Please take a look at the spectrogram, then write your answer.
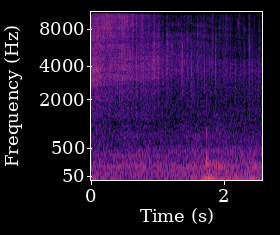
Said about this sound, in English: I got the butter browning a little bit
